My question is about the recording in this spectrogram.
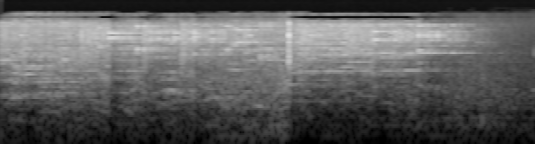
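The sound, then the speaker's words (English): A large glass window shatters as a police officer slams a drunk man's head into it while pulling him off a train; the glass keeps crackling and tinkling for several seconds, bright, with one sharper crack partway through before the scattering fragments fade out. “has been captured on videotape pulling a drunk man off a train and then slamming his head into a large window, shattering the glass.”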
